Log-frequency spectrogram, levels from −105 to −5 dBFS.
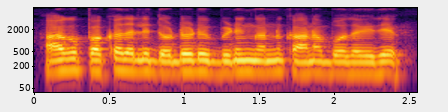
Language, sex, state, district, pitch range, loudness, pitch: Kannada, male, Karnataka, Koppal, 135-150 Hz, -15 LUFS, 140 Hz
